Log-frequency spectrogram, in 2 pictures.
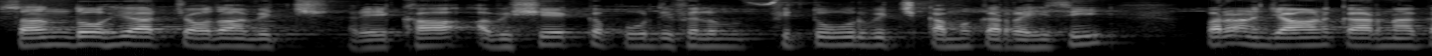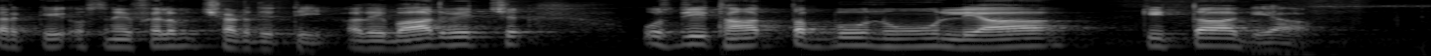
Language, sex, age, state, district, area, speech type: Punjabi, male, 45-60, Punjab, Barnala, urban, read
